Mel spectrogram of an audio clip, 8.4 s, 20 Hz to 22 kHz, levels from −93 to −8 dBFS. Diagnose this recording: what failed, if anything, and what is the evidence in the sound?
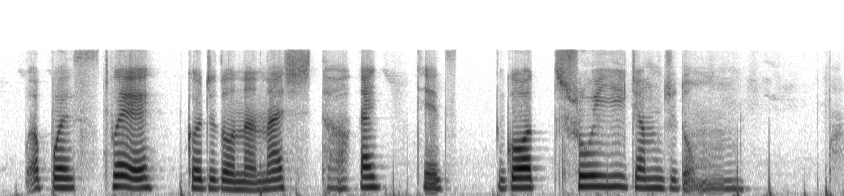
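Nothing stood out on listening to this recording, which carries speech over G.722 wideband telephone coding, with the band topping out around 7.7 kHz and a light grain from the 48 kbit/s mode.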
